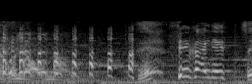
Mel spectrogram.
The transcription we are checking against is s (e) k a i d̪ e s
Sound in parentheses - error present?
no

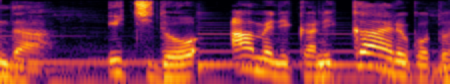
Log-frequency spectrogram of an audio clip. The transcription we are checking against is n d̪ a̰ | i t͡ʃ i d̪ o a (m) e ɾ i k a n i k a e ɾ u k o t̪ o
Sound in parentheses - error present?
no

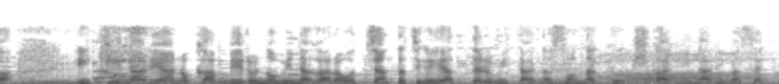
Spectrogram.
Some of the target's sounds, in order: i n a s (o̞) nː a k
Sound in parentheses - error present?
yes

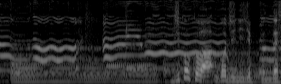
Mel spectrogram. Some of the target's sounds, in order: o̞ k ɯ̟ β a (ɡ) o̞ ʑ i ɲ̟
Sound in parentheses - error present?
no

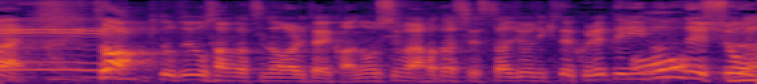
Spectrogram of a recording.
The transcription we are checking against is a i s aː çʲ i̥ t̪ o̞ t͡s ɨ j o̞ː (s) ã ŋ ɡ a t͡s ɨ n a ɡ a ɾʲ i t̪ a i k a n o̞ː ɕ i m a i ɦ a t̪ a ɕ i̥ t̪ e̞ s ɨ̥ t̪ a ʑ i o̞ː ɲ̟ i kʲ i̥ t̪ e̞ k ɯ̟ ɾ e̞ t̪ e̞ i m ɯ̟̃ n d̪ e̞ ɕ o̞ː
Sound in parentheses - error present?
no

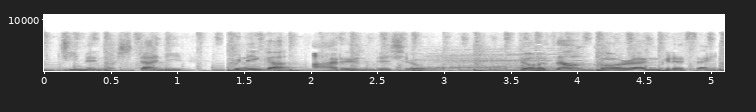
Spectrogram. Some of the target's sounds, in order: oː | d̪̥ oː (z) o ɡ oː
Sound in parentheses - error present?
no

